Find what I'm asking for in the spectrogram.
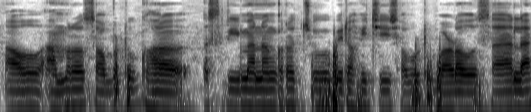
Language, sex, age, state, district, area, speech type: Odia, female, 18-30, Odisha, Kendujhar, urban, spontaneous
